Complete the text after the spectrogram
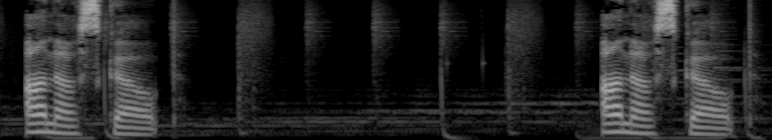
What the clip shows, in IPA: ˈeɪ nəˌskoʊp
